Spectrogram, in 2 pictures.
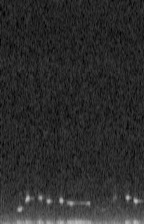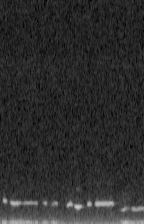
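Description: A man whistles a tune to himself, hands in pockets, as he walks away: a light, wandering melody of short and held notes, with soft low thuds underneath.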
